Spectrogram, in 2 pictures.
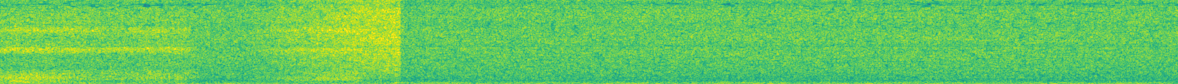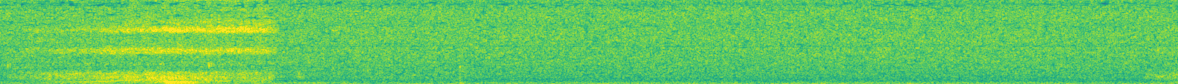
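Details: Little, light snores: soft, rough breathing noises with a brief snort over steady room hum; light snoring.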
